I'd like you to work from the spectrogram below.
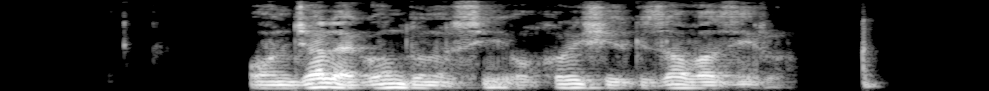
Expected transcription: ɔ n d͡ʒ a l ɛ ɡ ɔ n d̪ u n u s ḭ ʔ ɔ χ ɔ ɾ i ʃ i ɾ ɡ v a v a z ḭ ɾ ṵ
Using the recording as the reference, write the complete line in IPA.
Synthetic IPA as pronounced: ɔ n d͡ʒ a l ɛ ɡ ɔ n d̪ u n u s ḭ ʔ ɔ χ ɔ ɾ i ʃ i ɾ ɡ z a v a z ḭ ɾ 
